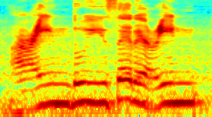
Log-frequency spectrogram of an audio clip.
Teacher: আইন, কণ্ঠনালীর মধ্যখান থেকে হায়ের মতো।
